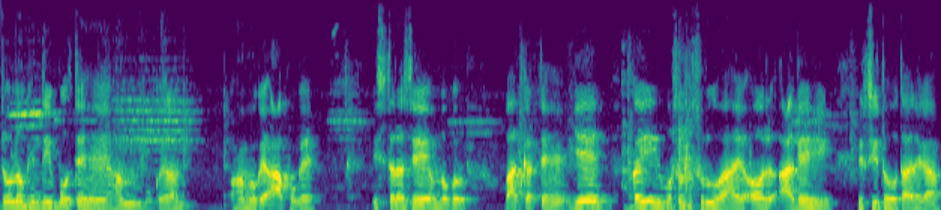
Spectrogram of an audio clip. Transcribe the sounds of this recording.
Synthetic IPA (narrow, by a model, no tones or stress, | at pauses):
d͡ʒoːloːɡɦɪ̃nd̪iboːlt̪eɦɛ̃ɦɐmɦoɡɦ | ɦɐmɦoɡəeʔaːpɦoɡəe | ɪst̪əɾəɦseɦɐmloːɡ | baːt̪kəɾt̪eɦɛ̃jekəibəɾsõseʃʊɾuɦaɦɛɔːɾaːɡeɦi | ɾɪksɪt̪ɦoːt̪aɾɐɦɛːɡaː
